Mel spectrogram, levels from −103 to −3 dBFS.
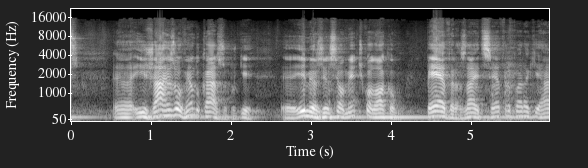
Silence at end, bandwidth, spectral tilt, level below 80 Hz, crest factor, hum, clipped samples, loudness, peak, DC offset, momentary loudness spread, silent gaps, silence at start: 0 s; 15 kHz; -4.5 dB/octave; -50 dBFS; 16 dB; none; under 0.1%; -14 LUFS; 0 dBFS; under 0.1%; 13 LU; none; 0 s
